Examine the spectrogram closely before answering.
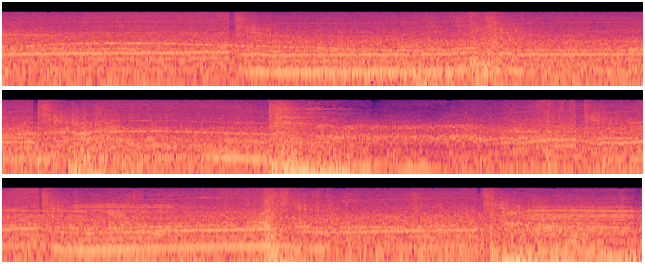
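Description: A car engine revs and shifts gears as it speeds along.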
